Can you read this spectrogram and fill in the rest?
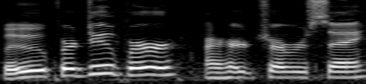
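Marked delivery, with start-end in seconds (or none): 0.0-0.9 gushing, high, loud put-on enthusiasm. Quoting a phrase someone said, adding enthusiasm he didn't have. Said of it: "the enthusiasm I added to it".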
